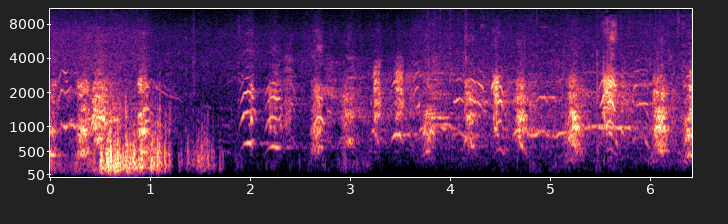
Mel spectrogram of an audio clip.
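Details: Whippet mix during racing warm-ups at the Grand Prix Polski, Bytom Szombierki, 16 May 2015: a loud noisy burst opens, then rapid high-pitched yips and whines pulse steadily, about four per second.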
